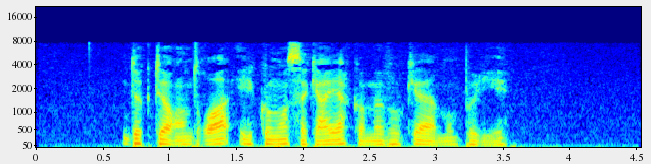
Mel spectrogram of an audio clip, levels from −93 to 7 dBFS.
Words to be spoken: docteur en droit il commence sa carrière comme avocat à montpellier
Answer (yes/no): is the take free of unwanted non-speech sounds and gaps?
yes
